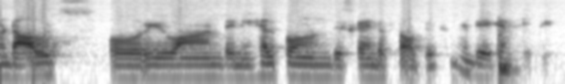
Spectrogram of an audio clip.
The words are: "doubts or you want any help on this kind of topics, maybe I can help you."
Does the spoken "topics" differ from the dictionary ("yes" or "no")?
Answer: yes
